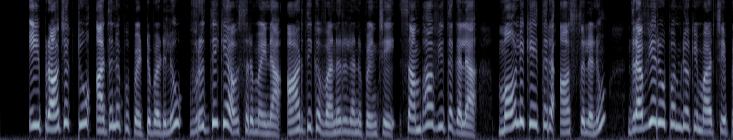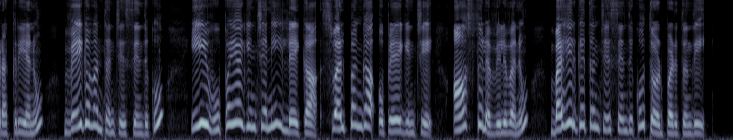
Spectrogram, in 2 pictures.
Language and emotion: Telugu, neutral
